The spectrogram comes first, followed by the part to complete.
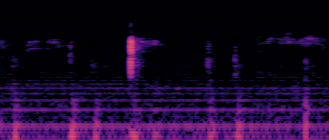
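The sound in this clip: A single sharp click of the Enter key on a computer keyboard stands out among a few fainter, scattered key taps, all quiet.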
